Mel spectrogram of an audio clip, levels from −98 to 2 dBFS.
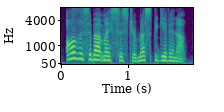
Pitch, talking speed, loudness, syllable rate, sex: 210 Hz, 270 wpm, -18 LUFS, 6.7 syllables/s, female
